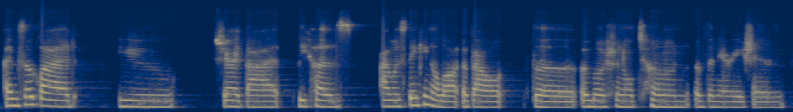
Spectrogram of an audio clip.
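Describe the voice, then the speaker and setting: A woman whose first language is Cantonese, an author and audiobook narrator answering interview questions in a thoughtful, measured way with light laughs. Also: lowish voice, flat delivery, lo-fi sound.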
